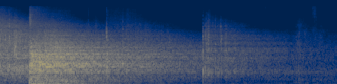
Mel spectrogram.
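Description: Ice hockey shot: a sharp crack of the stick on the puck, then less than half a second later a loud, deep impact of the puck that rings out in a long echo, fading over about three seconds. Fainter clicks follow later.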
